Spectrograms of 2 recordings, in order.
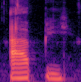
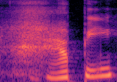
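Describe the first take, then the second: First: The word begins directly with a vowel. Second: The word begins with an h sound. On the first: "he says appy" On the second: "Instead of saying happy"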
